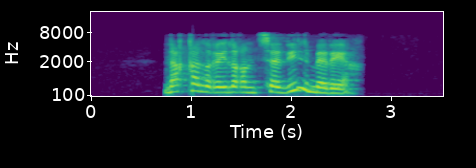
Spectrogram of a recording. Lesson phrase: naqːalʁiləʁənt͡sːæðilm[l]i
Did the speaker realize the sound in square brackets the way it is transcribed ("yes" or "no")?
no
